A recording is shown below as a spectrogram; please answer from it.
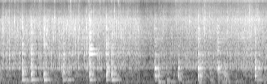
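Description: Onion, ginger-garlic paste and chopped tomato frying in a pan for Assamese murighonto, with a steady sizzle broken by repeated scraping strokes of a spoon stirring close by.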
